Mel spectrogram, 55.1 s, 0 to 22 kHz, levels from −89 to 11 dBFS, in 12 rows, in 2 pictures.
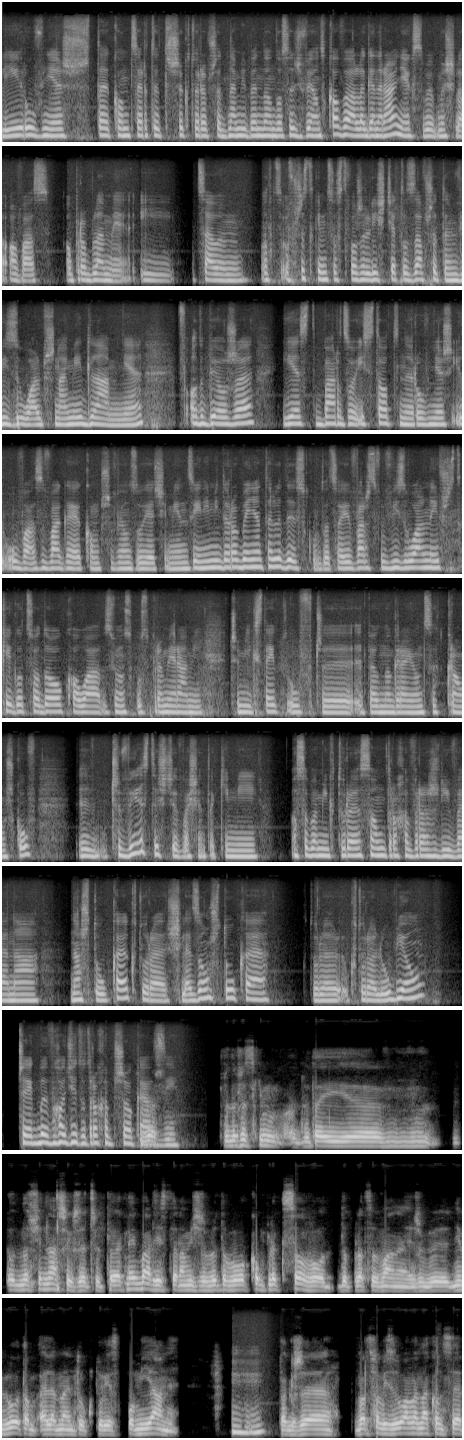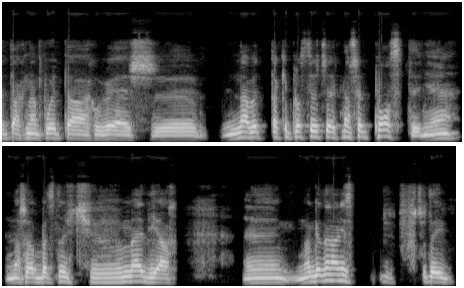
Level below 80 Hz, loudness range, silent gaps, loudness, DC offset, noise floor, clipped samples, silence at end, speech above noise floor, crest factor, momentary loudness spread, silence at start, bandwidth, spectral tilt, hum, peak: -60 dBFS; 2 LU; none; -15 LUFS; under 0.1%; -40 dBFS; under 0.1%; 0.05 s; 26 dB; 14 dB; 6 LU; 0 s; 15 kHz; -5.5 dB/octave; none; 0 dBFS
